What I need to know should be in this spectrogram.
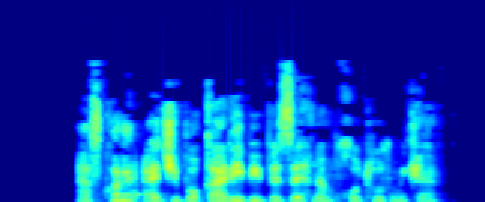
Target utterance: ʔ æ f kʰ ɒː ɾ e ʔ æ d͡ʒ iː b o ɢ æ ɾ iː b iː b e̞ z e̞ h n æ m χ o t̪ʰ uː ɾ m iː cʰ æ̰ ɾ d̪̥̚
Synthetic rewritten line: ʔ æ f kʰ ɒː ɾ e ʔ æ d͡ʒ iː b o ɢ æ ɾ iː b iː b e̞ z e̞ h n æ m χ o t̪ʰ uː ɾ m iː cʰ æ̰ ɾ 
